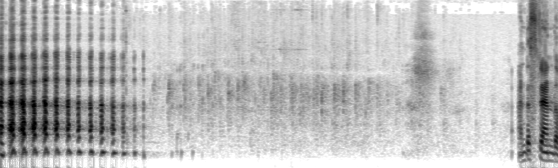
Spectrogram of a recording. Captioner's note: signature laugh J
